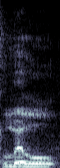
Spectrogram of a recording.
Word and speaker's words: Lil: You can find me anywhere under the handler Little. Yeah, and that's spelled how it sounds, Lil L-I-L, like Lil L-I-L. Yeah. For anybody who's hearing this as little, it's Lil.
